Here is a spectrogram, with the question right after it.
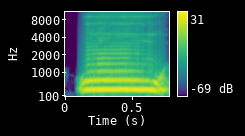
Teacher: पश्च स्वर पीछे से जब हम उच्चारण करते हैं तो आवाज कहां से? पीछे के भाग से आती है।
